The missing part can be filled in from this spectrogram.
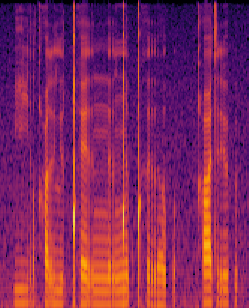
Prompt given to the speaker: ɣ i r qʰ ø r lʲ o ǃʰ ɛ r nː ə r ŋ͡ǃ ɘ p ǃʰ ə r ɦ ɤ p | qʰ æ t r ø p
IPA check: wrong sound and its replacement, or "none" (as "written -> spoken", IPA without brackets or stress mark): none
